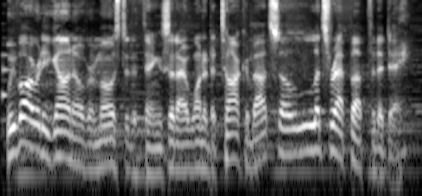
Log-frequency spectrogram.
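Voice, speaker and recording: A man voicing a composed, wry prison warden in a video game, speaking calmly and dryly. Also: medium pitch, faint music behind. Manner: calm, dry and measured.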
